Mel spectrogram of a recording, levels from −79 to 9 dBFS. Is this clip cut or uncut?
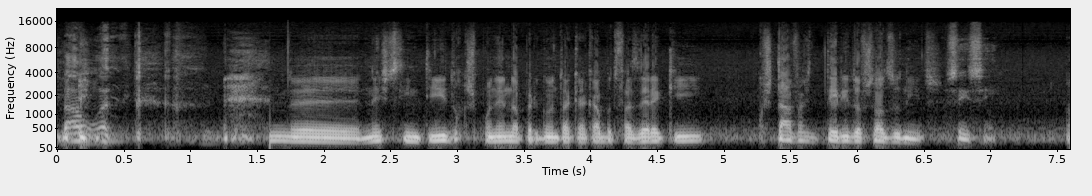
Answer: cut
